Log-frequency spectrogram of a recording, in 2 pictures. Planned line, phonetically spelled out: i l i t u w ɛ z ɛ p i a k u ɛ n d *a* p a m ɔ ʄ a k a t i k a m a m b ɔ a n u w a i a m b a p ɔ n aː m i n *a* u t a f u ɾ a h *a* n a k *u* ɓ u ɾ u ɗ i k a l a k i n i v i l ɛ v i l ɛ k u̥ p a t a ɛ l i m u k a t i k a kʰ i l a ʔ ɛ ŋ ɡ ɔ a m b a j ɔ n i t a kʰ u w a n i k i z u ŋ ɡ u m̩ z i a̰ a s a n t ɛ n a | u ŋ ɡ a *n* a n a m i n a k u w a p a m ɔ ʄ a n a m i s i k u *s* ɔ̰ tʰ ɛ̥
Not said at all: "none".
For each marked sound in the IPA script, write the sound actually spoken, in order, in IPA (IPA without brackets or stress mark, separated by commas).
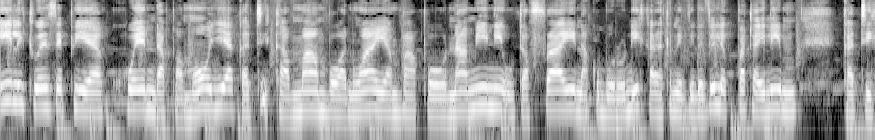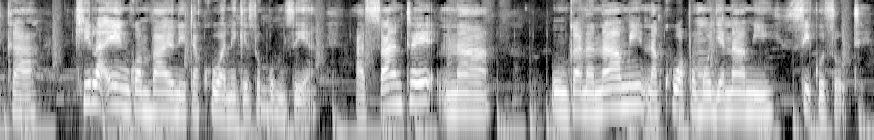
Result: a, i, i, u, n, z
